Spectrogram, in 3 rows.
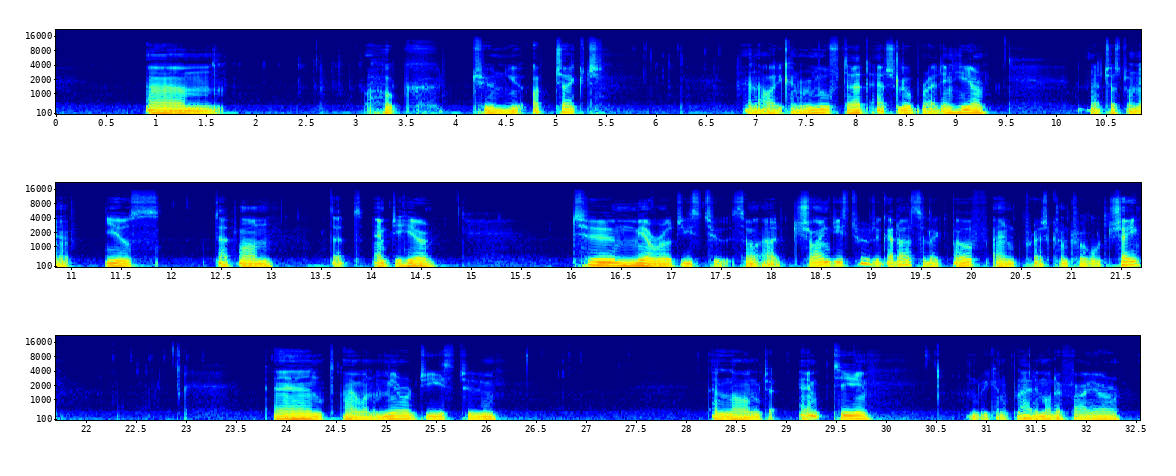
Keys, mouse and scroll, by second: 3.1 o, 6.6-8.7 drag, 7.0 x, 8.7 Tab, 9.0-10.2 drag, 10.8-11.9 drag, 13.5 g, 21.4 ctrl+j, 25.0-30.0 drag, 30.0 middle click, 31.2-32.3 drag.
